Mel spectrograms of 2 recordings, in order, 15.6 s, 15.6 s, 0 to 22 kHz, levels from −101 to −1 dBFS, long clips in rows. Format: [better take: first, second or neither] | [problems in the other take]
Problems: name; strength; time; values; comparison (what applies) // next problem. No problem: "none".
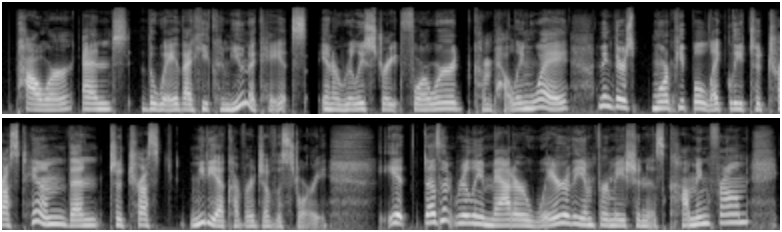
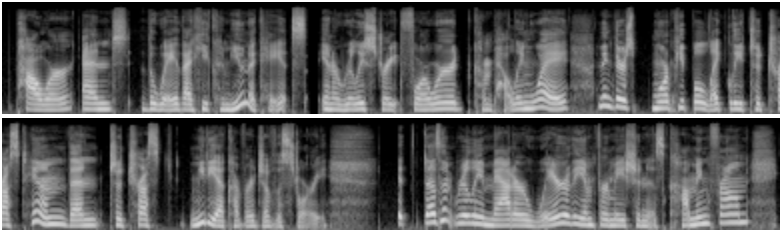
first | audio cutting out; at 12 s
